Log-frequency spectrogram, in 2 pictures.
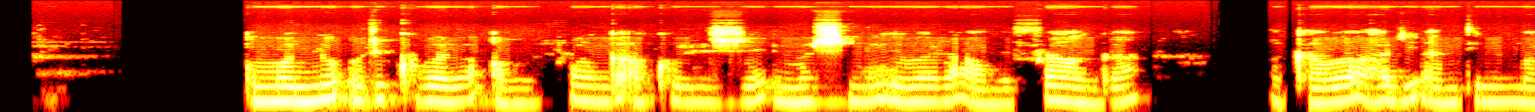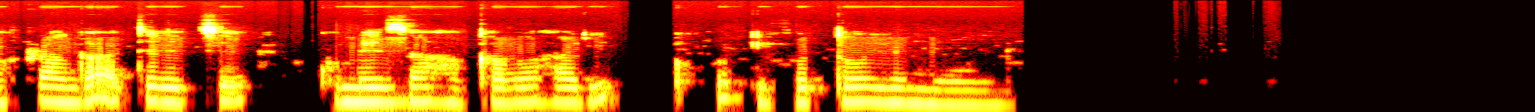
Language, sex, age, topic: Kinyarwanda, female, 18-24, finance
